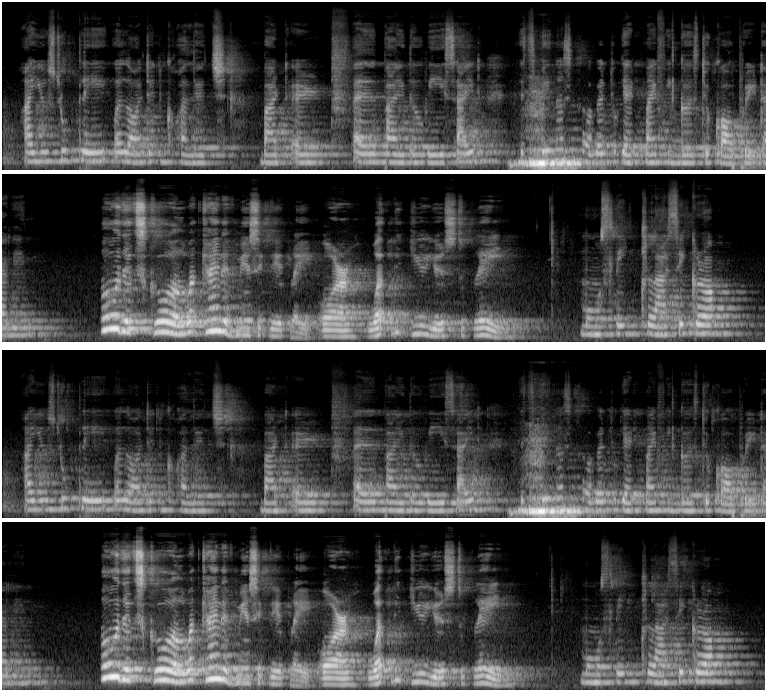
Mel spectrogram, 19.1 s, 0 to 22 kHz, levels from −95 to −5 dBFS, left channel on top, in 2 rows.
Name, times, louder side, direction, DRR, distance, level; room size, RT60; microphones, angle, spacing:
voice 1, 0.3-2.9 3.2-6.2 6.7-10.0 16.8-18.4, left 1 dB, 35° left, 0 dB, 3.8 m, -32 dB
voice 2, 6.3-7.2 10.8-15.9, right 1 dB, 20° right, 8 dB, 1.2 m, -21 dB
25.5 x 24.5 x 8.6 m, 1.1 s
head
